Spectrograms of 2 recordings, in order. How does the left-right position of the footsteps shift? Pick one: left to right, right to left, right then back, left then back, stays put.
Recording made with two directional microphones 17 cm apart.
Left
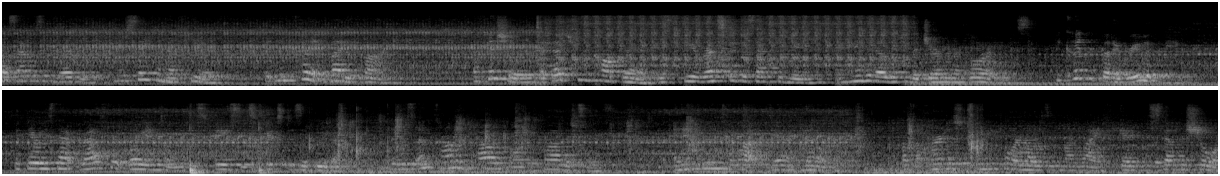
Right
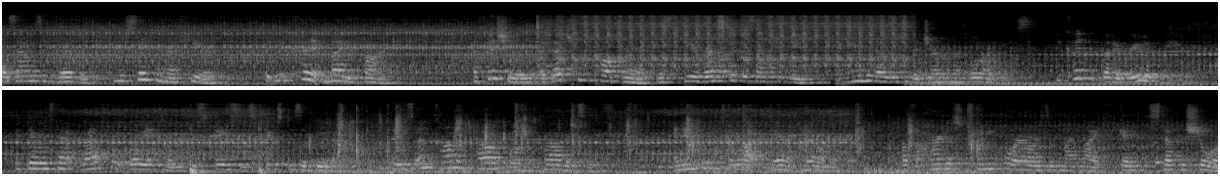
right then back.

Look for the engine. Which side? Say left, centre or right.
right.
